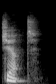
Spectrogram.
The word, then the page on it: jut: British English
